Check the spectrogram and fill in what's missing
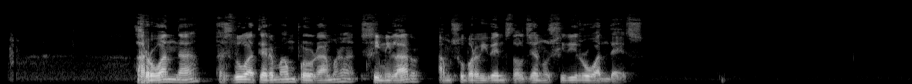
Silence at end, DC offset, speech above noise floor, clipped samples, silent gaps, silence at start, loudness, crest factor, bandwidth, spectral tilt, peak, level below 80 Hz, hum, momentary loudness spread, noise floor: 2.75 s; under 0.1%; 56 dB; under 0.1%; none; 1.35 s; -20 LUFS; 22 dB; 11 kHz; -6 dB/octave; 0 dBFS; -56 dBFS; none; 14 LU; -75 dBFS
